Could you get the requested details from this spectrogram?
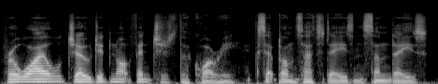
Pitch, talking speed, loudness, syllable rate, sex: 100 Hz, 205 wpm, -20 LUFS, 5.4 syllables/s, male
